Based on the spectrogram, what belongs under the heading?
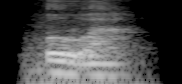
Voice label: "u̓", Heiltsuk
